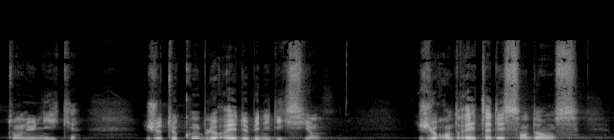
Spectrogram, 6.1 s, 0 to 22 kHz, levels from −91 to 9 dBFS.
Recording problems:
thin; somewhat; fading below 300 Hz

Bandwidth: 15.5 kHz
